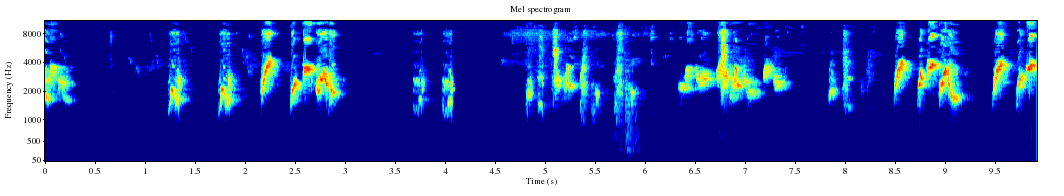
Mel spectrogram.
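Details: Red-whiskered bulbul singing at the start of the day: short bursts of bright, warbled whistles, rising and falling, given in phrases about one second long with brief pauses between, on a clean quiet background.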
